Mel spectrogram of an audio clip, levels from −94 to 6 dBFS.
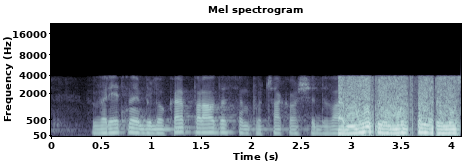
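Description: From 2.88 s to 4.10 s the speech turns harsh and gritty, its loudness lurches unevenly, and the pauses fill with hiss. This is mu-law and A-law mixed up: telephone audio coded as mu-law is being decoded as A-law, which scrambles every sample level.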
